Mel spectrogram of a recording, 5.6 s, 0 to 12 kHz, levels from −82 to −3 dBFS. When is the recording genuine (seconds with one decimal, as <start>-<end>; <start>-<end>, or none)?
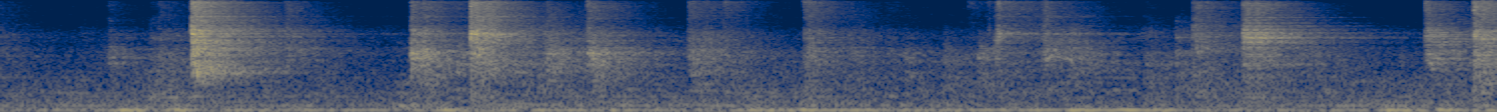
0.0-1.4; 2.0-3.7; 4.3-5.6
